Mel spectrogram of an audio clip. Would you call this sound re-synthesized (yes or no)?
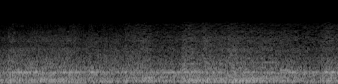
no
